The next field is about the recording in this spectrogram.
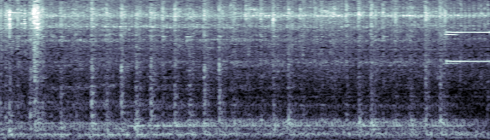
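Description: Small single-cylinder engine running steady with an even buzz and no misses; the bike idles normally.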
